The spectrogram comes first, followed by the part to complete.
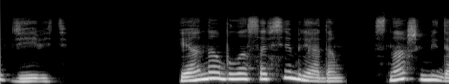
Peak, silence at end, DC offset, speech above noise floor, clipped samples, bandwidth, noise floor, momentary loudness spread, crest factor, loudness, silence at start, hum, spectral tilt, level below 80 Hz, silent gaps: -2 dBFS; 0 s; under 0.1%; over 76 dB; under 0.1%; 9.4 kHz; under -90 dBFS; 12 LU; 12 dB; -14 LUFS; 0 s; none; -7 dB/octave; -68 dBFS; 3.60-3.64 s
